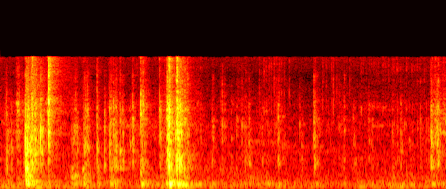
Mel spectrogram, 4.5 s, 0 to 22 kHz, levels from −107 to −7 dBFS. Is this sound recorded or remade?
recorded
